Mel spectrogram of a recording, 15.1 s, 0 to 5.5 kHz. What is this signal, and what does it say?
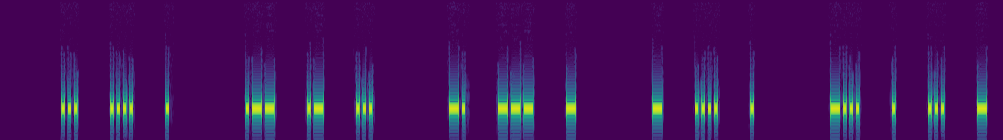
Morse code, heard as a keyed tone, about 25 wpm, spaced as for 13 wpm, 600 Hz. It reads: SHE WAS NOT THE BEST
